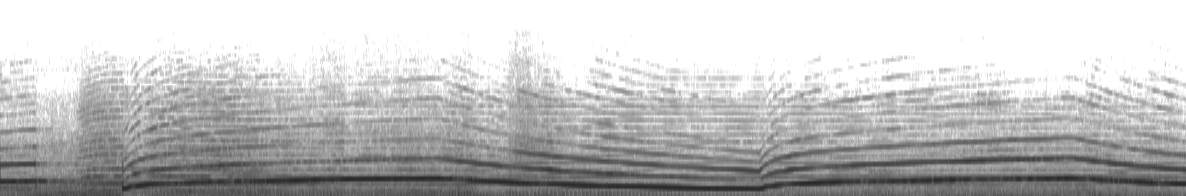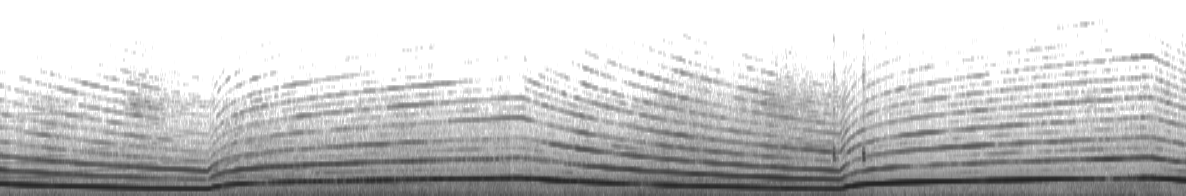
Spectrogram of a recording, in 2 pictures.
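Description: Police siren wailing in a slow rise and fall, about one cycle every five seconds. It breaks off and restarts just under a second in.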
